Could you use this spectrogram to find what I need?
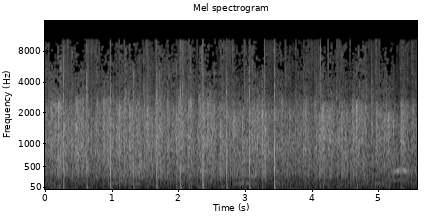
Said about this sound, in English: Can you say that tonight? Hallelujah. Let's give the Lord a hand clap. Amen.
